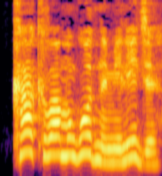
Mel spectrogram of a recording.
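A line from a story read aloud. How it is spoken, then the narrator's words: Agreeing. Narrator (Russian): согласился Родрик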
